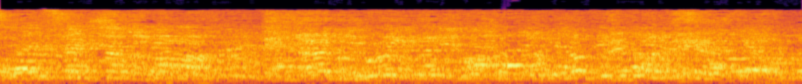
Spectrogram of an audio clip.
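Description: A crowd of people all talking at once, a steady hubbub of overlapping voices.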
